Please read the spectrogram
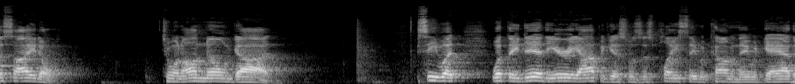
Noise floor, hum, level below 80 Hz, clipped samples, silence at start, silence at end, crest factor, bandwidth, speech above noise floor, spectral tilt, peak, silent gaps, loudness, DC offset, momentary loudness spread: -59 dBFS; none; -62 dBFS; under 0.1%; 0 s; 0 s; 16 dB; 15.5 kHz; 44 dB; -4.5 dB/octave; 0 dBFS; none; -16 LUFS; under 0.1%; 10 LU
